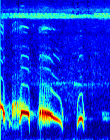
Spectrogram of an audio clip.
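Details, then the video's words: Spotted dove lure call, 'thúc bổi' style for trapping, delivered fast and strong: a stuttered coo, a long gliding note falling in pitch, then one short rounded coo after a pause. "Tiếng Chim Cu gáy mồi thúc bổi tốc độ cực mạnh"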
